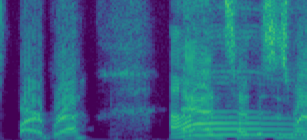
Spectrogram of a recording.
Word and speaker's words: Barbara: And it took me a few days to realize that Chileans pronounce their B's a lot like V's. And so her name wasn't Varvala, it was Barbara.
